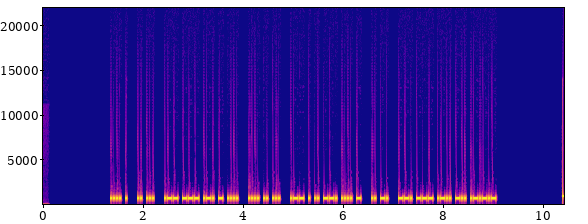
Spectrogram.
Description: Morse code, heard as a keyed tone, about 40 wpm, 700 Hz. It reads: HE IS WORTH HIS WEIGHT IN GOLD.
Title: Sentences from Top 1000 Words - Review Part 3 - 40wpm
